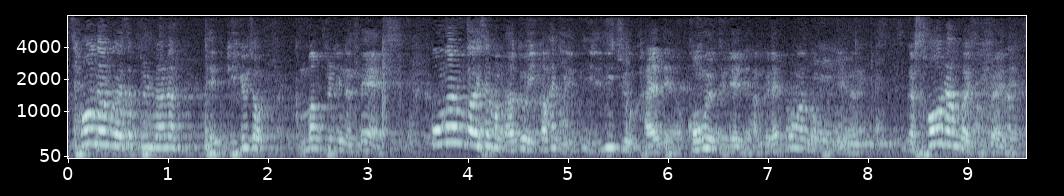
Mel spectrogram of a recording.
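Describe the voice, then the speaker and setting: A man in his forties, a monk giving a public lecture, lively and quizzing the audience, with acted-out dialogue. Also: sits high, fast, crowd noise. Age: 40s. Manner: lively, asks the audience questions, acts out quoted dialogue. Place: temple lecture hall with audience. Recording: echoey hall, mic from far off, audience around.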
